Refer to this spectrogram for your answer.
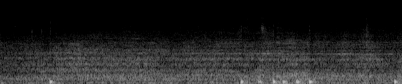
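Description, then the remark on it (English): An airplane drones overhead in a steady, broad roar that fills the whole stretch, with a few soft low thumps scattered through it and no one speaking. “Planes are killer.”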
